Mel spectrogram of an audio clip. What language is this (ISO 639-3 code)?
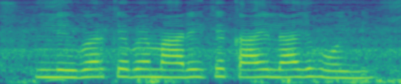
bho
